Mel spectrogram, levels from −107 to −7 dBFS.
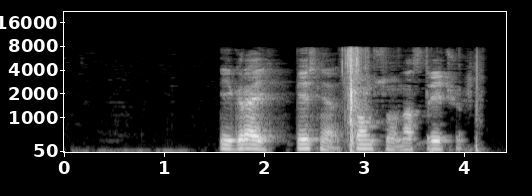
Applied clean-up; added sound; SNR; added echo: classical method Wiener filter.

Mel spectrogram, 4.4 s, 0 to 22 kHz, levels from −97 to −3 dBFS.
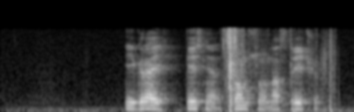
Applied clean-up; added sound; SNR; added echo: none; Crushing; 1 dB; none.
